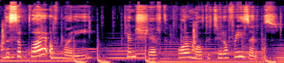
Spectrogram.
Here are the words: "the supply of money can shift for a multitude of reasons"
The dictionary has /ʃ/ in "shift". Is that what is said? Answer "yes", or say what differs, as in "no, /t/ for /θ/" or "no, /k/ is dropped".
yes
